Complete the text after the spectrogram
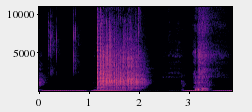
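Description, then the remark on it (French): Dice clatter and tumble across a hard table, a long rattling roll followed by a shorter second rattle, fairly loud with no voices. “J'ai les mauvais dés.”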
